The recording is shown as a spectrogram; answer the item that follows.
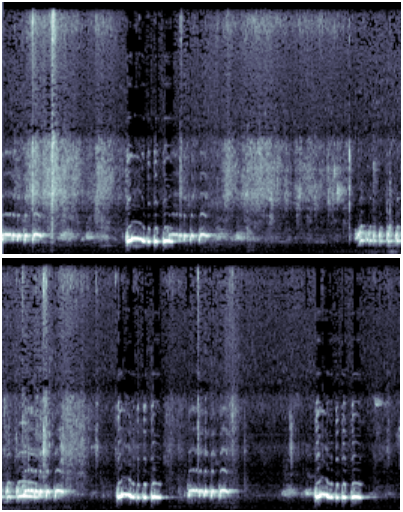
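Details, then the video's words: Zebra dove song from local and farm-bred birds in turn, to excite other doves into singing: a series of rolling trilled coos, some level, some with a downward swoop, spaced by short silences. "Kombinasi Suara Perkutut Lokal Gacor Bikin Perkutut Emosi"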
